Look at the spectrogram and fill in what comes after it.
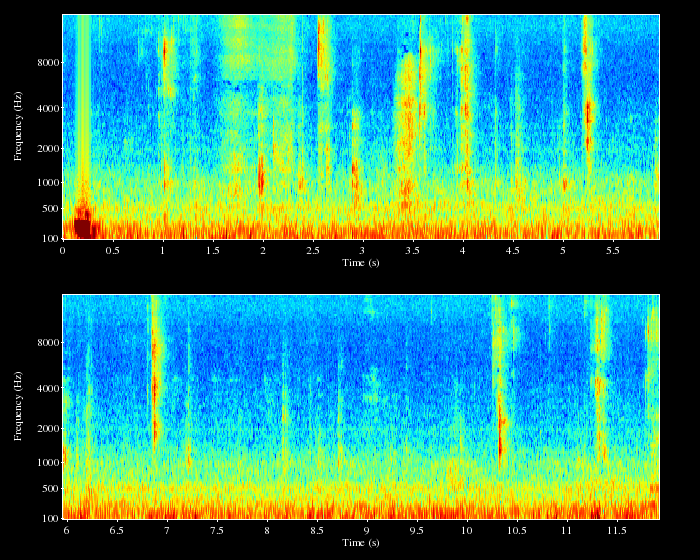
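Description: Close-up mouth sounds of a person chewing chicken tocino and rice: soft, scattered wet clicks and small crunches. A brief, louder vocal sound comes right at the start.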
